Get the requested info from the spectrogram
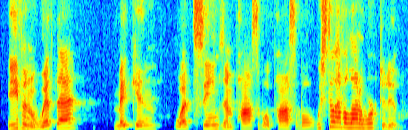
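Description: Bright, clear-voiced older woman giving a speech. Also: low voice. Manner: earnest, emphatic, deliberate phrasing. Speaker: commencement speaker. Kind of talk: formal inspirational public speech. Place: on stage in a large hall at a graduation ceremony. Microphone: podium microphone.

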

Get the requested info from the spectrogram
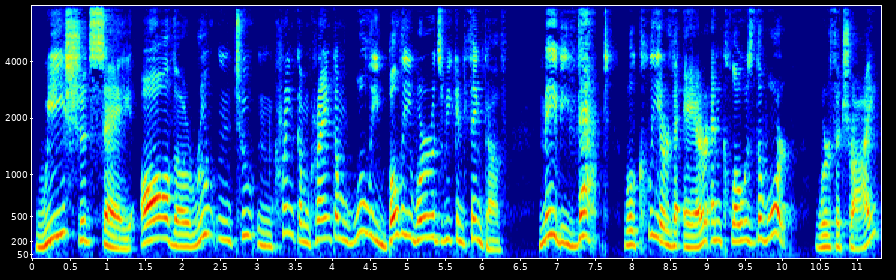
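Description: A woman's voice: medium pitch, big pitch swings, slow pace, mellow, breathy edge, pitched above the performer's own voice, exaggerated voice. A woman voicing a bossy, conspiratorial female school nurse with emphatic, rhyming silly talk. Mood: scheming.

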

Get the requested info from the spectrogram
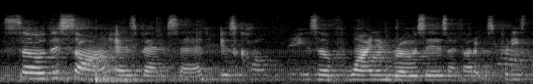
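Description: A woman's voice: mid-range voice, steady tone, measured pace, far from the mic, noisy background. A young woman, a student singer, chatting casually and jokingly into a handheld microphone on stage. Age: young adult. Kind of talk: casual onstage chat. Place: theatre stage, indoors. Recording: echoey stage PA in a hall.

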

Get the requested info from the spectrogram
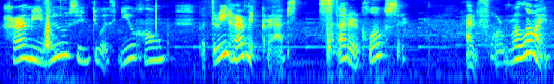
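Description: Expressive high-pitched woman reading a storybook. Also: soft background music, low-quality recording. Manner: expressive, deliberate phrasing. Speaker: storybook narrator. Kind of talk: read-aloud narration for young children.

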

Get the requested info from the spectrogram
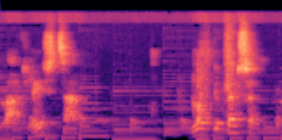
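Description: An actor playing a relaxed adult man who talks in a calm, offhand way. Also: mid-range voice, slow pace, vocal fry, exaggerated voice. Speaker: man questioning a woman. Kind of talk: skit acting. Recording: roomy echo with guitar music.

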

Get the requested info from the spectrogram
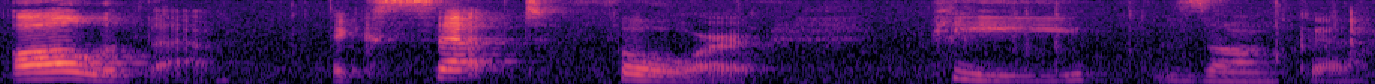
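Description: A young woman presenting a children's storytime read-aloud in a playful, exaggerated, expressive way. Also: lowish voice, extremely slow, creaky. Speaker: children's librarian storytime host. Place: living room at home. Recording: roomy echo, some background hiss.

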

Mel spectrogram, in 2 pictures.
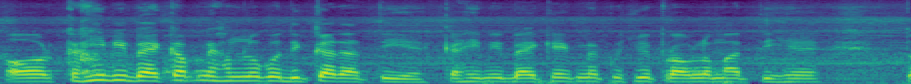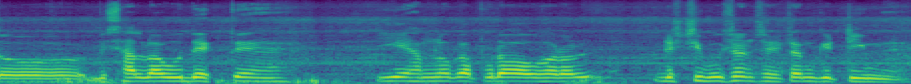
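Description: A man in his thirties answers interview questions outdoors at night, his voice sitting fairly high for a man. He explains at length, stopping often on "uh" and slipping in English business words. Faint crickets and outdoor noise sit behind him. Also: fairly even intonation, fairly quick, darkish tone, low-quality recording. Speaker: dairy business partner. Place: outdoors at night beside a delivery van.

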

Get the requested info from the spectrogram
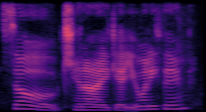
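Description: A woman's voice: medium pitch, normal speed, bright, forceful tone. A woman voicing a friendly, grateful settler trader in a video game, speaking in an obliging, conversational way. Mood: helpful. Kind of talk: video game dialogue acting.

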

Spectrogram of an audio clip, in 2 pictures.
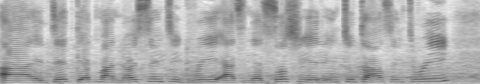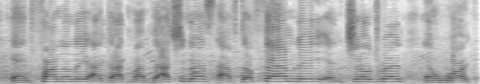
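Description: A woman's voice: medium pitch, moderate pace, low-quality recording. A woman from Liberia, a nursing graduate, speaking gratefully and devoutly in a street interview. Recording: crowd noise behind.

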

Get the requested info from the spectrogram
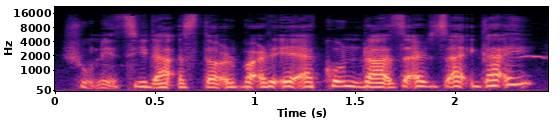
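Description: A woman voicing a scheming old crone in a storybook cartoon, drawling slowly in a rural eastern Bengali dialect. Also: mid-range voice, a little hiss or hum, natural voice. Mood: brooding, scheming. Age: older. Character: scheming old village crone lurking in a forest.

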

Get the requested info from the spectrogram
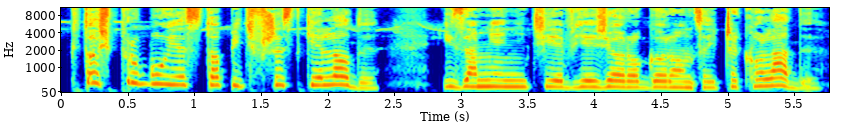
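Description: A wise storybook owl, as a woman narrator puts her on, speaks in a high, soft-edged voice. She is grave and emphatic, pressing her warnings with care. The sound is close and dry. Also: unhurried, no room sound, natural voice. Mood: alarmed, grave. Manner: urgent, solemn, emphatic. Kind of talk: children's audiobook storytelling.

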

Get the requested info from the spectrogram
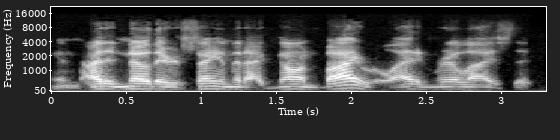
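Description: Deep-voiced man from Kansas on a video call. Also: brisk, no room sound. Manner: relaxed storytelling, laughs often, repeats words when starting. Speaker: environmental educator guest. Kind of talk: casual interview over video call. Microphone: webcam on a video call.

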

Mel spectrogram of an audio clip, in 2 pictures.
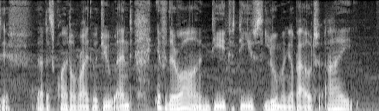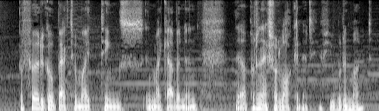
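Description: A man voicing a polite, timid gentleman who speaks in formal, wordy, hesitant sentences. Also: sits low. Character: polite, timid, fussy gentleman avoiding trouble.

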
